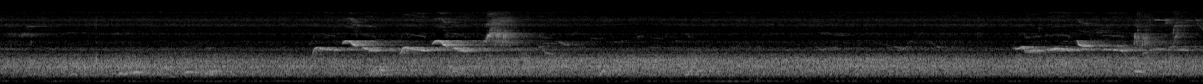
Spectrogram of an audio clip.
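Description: Wild birds calling in short phrases of flat whistled notes stepping between two pitches, once about three seconds in and again near the end, over a steady, even hiss.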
